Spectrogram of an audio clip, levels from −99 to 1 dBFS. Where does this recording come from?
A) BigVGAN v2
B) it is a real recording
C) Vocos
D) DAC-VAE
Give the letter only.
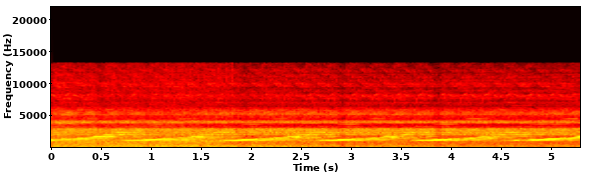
B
